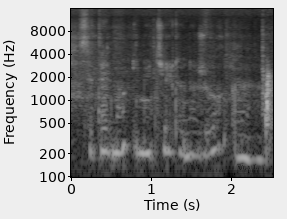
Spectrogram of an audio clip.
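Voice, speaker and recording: A soft-spoken woman's medium-pitched voice, monotone and flat, over noticeable background noise. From Russia. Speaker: ASMR creator. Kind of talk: ASMR page-turning talk.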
